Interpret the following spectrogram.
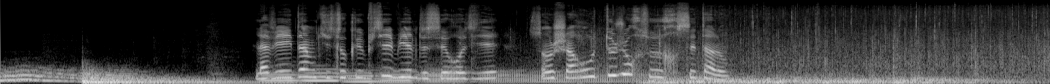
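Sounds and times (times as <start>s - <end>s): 
speech: 0.0s - 0.6s, 2.6s - 7.4s
bass drum tapped to imitate rolling thunder: 0.8s - 3.3s, 5.0s - 10.4s.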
